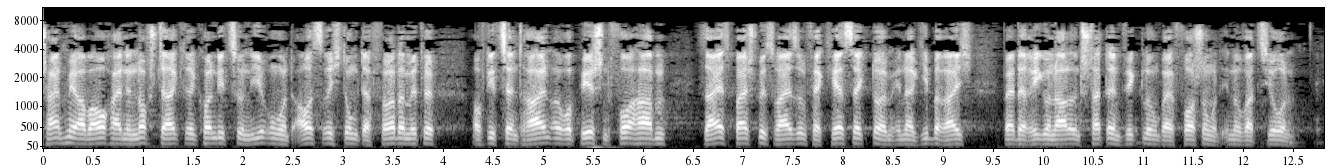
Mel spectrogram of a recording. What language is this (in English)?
German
